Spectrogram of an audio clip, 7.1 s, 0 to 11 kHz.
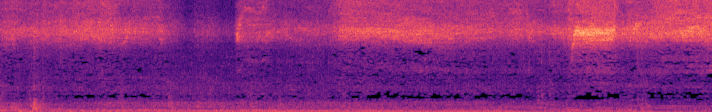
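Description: Diesel engine of a Scania 6x6 timber truck running steadily, driving the hydraulic loading crane as it lifts and swings a log, with a brief louder hiss about six seconds in.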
